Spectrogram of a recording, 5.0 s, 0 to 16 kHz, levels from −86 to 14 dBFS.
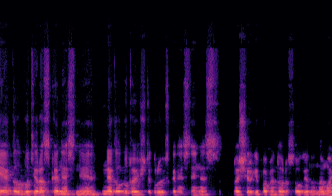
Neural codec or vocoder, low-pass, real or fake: none; 14.4 kHz; real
